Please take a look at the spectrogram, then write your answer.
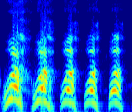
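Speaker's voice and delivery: loud, high cheering; excited cheering. Real, not acted. Keeper cheering his flying pigeons, excited and loud. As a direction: cheer the flock on.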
